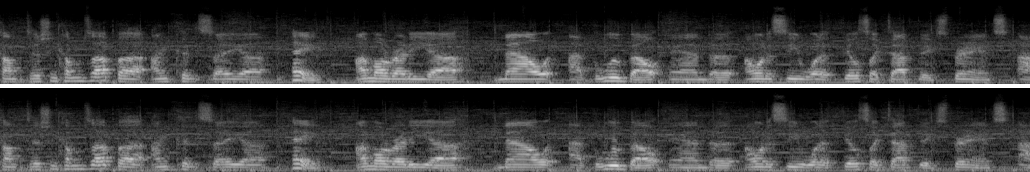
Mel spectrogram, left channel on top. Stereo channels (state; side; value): normal; both; correlation 0.38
